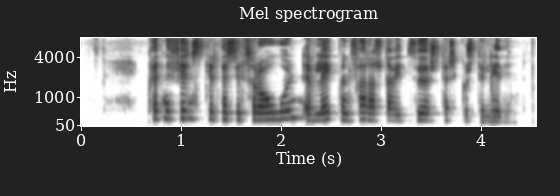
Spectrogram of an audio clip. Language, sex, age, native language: Icelandic, female, 40-49, Icelandic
